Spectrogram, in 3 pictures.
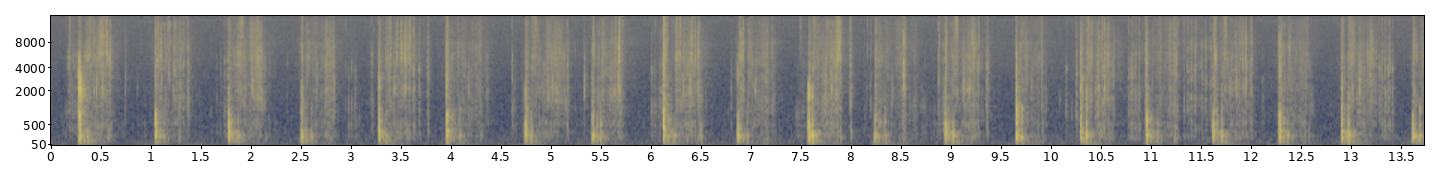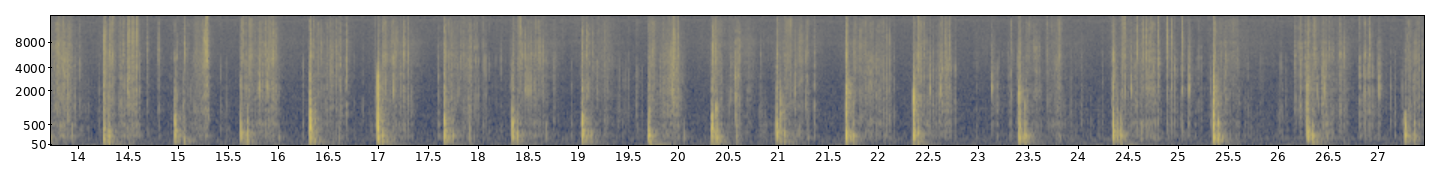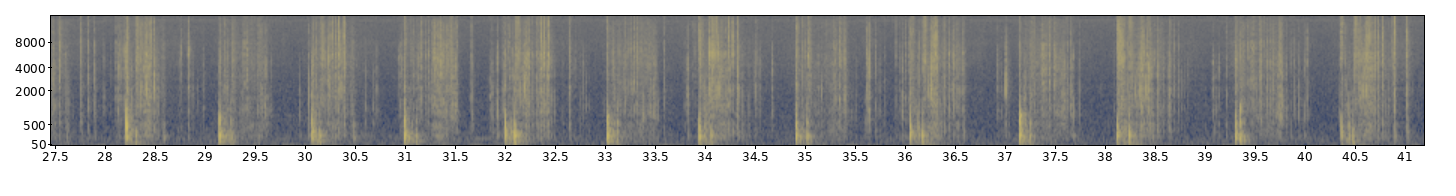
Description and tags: paving 18a trekkingboots walk
Walking on pavement tiles: trekking boots. Recorded with a ZOOM H2 in a basement of a house: a wooden container filled with earth onto which three larger paving slabs were placed. Normalized with Audacity.
footstep, footsteps, step, steps, walk, walking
